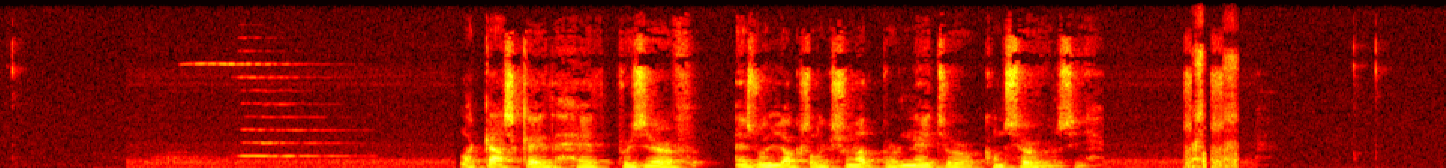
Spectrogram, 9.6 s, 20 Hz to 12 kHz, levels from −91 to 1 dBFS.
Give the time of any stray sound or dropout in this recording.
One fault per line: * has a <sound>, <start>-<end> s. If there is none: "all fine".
* has a squeak, 1.0-2.5 s
* has a laugh, 7.9-8.3 s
